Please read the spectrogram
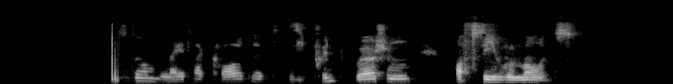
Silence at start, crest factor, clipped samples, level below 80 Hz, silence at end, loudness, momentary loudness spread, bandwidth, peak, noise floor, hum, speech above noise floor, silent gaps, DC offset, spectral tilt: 1.1 s; 24 dB; under 0.1%; -72 dBFS; 1 s; -25 LUFS; 16 LU; 9.8 kHz; -2 dBFS; -79 dBFS; none; 55 dB; none; under 0.1%; -4 dB/octave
